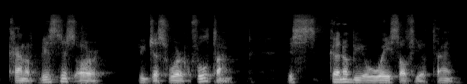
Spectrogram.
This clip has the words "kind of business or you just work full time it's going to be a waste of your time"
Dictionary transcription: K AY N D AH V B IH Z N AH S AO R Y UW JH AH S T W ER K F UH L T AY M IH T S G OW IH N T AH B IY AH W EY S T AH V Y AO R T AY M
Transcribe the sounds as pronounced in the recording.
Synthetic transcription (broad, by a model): K AY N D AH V B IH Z N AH S AO R Y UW JH AH S T W ER K F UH L T AY M IH T S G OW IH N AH B IY AH W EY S AH F Y AO R T AY M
